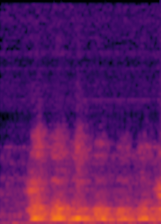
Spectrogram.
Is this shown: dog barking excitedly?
yes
